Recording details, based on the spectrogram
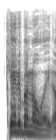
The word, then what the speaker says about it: cannabinoid: Cannabinoid. – Am I pronouncing it right? – Cannabinoid.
